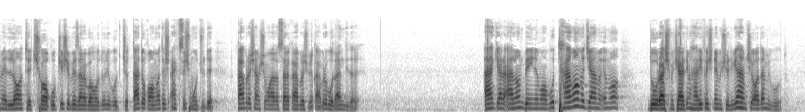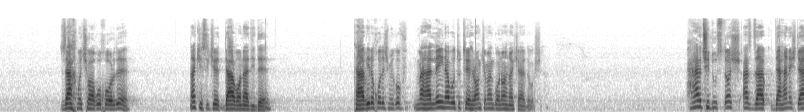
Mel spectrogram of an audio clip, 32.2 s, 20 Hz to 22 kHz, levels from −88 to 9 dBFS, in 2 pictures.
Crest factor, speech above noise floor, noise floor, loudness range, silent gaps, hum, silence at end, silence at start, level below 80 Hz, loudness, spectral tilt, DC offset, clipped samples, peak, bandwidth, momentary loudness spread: 20 dB; 42 dB; -60 dBFS; 7 LU; none; none; 0 s; 0 s; -48 dBFS; -19 LUFS; -5.5 dB/octave; under 0.1%; under 0.1%; 0 dBFS; 11.5 kHz; 12 LU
